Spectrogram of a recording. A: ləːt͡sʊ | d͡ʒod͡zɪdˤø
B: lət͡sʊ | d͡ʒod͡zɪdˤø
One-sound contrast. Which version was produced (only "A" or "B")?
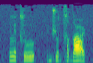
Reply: B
